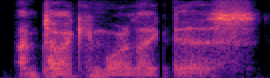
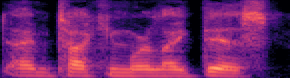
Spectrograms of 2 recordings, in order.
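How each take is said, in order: First: It is said in a weak, breathy voice. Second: It is said in a strong, projected voice.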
